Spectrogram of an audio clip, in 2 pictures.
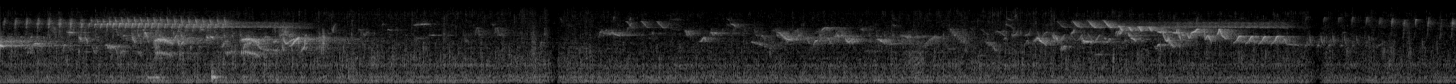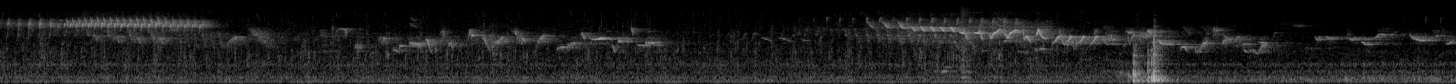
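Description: Small birds chirping and trilling in repeated bursts of high, quick notes, with one sharp knock near the end.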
